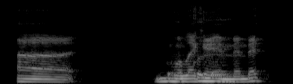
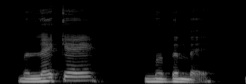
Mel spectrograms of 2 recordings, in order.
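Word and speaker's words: Mokele-mbembe: And how do you say it again? – Muleke Mbembe. – Muleke Mbembe. – Mbembe.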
